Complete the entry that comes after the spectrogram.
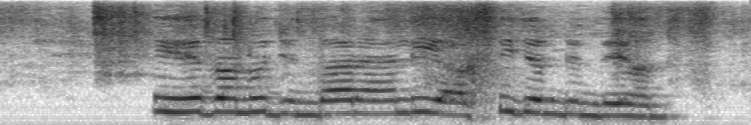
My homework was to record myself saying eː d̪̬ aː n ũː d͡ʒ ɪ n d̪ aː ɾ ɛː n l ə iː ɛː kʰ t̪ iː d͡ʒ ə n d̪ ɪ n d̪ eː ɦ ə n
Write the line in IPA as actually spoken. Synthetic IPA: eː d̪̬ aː n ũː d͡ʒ ɪ n d̪ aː ɾ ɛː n l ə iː aː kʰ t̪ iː d͡ʒ ə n d̪ ɪ n d̪ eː ɦ ə n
